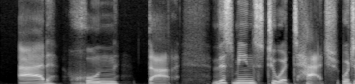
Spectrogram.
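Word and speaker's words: adjuntar: Let's get that pronunciation right. Ad hunar.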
